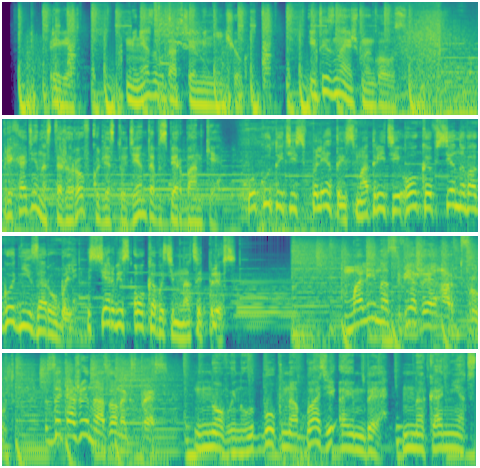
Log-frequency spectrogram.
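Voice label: Russian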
